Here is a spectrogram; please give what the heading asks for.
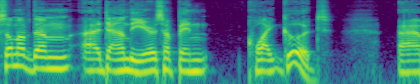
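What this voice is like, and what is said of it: Usual voice. Nothing is said of it.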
